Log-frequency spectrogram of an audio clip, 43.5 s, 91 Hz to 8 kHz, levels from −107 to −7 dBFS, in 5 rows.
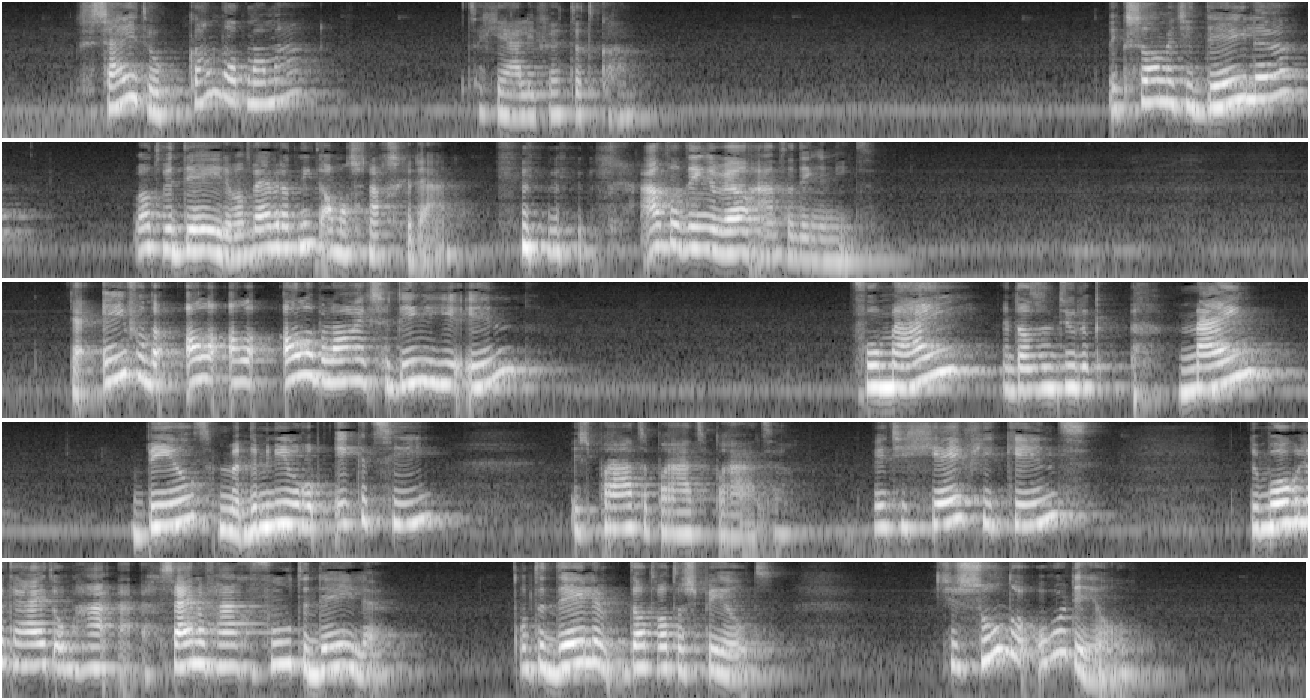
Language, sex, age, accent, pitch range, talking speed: Dutch, female, 30-49, Dutch, 225-285 Hz, 120 wpm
